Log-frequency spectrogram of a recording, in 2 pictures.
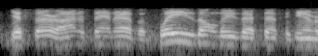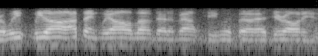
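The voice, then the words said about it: American Southern accent. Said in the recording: “I could hear in your accent where you're calling from. Obviously, you're a southerner”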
